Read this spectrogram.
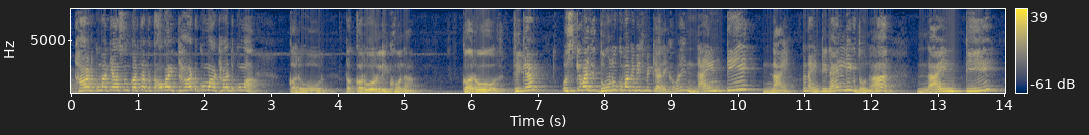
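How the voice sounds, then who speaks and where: Guy teaching math, keeps nudging the kids, very animated sing-song voice. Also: high voice. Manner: coaxing and repetitive, calls the viewer "bhai" and "dost"; upbeat and encouraging. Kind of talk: classroom lesson explaining to students.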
